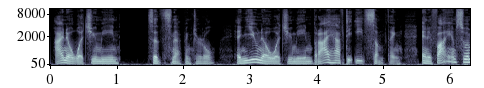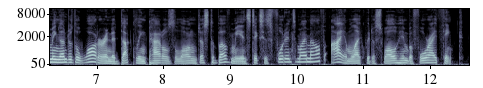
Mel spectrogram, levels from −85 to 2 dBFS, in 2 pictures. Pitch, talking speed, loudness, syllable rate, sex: 130 Hz, 255 wpm, -20 LUFS, 6.2 syllables/s, male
